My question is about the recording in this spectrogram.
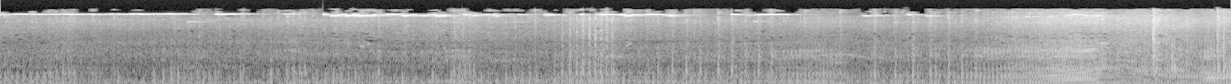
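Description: Trials motorcycle engine running at low revs, then revving up sharply about five seconds in as the bike climbs onto a boulder close by.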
